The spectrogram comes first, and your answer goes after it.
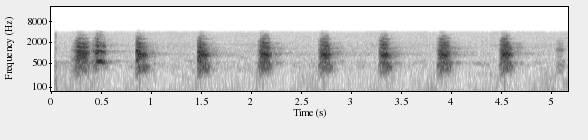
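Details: Greyhound barking during play, one of ten dogs together on a family visit: a steady run of about ten short, sharp barks, roughly one every two-thirds of a second, with no other sounds.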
